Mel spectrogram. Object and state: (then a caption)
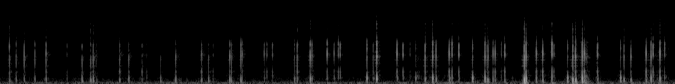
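Cardboard palette tapped with fingernails. Long painted fingernails tap fast on a closed, flat, rectangular, hand-sized cardboard eyeshadow palette held near the mic. About forty short, dry, papery clicks with a soft low thud land in quick irregular bursts, dying away instantly. The taps grow slightly louder and denser toward the end.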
